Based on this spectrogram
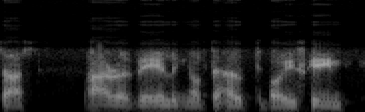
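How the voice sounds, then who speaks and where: A man with an Irish accent and fairly even intonation. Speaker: auctioneer / estate agent (business owner). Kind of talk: radio business interview answer.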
